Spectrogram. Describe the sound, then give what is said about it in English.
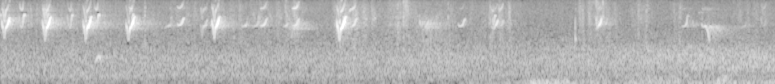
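Wild birds, one seen hanging on the side of a tree, chirp in a quick, irregular string of short, high-pitched tweets over a steady hiss of background noise, with a low rumble rising toward the end. “I see one too, hanging on the side of a tree. Wild bird.”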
